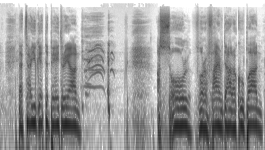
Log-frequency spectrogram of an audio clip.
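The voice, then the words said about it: Werner Herzog impression accent. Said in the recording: “no matter what accent you think you're doing, yes, you're doing Werner Herzog”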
